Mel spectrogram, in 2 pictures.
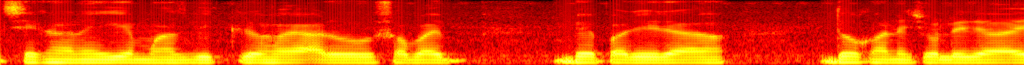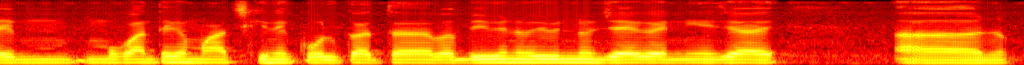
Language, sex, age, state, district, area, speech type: Bengali, male, 18-30, West Bengal, Dakshin Dinajpur, urban, spontaneous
